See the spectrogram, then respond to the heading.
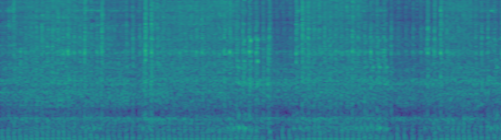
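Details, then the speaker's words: Old scooter's small single-cylinder engine after years of sitting and a carb cleaning: speed swells and sags every second or two instead of holding steady. It is surging; the owner suspects the governor and plans to warm it up and see whether it needs adjusting. "same stuff different day oh no that's a governor or what we got going on here"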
